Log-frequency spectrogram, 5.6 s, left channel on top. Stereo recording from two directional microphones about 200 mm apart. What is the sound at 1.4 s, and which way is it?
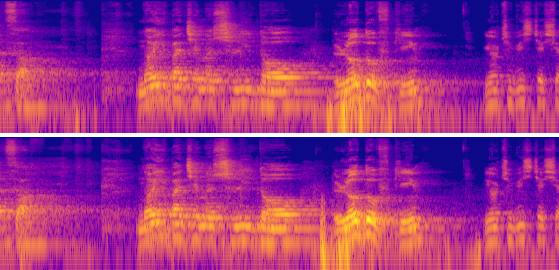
Speech, 5° left (ahead or behind).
